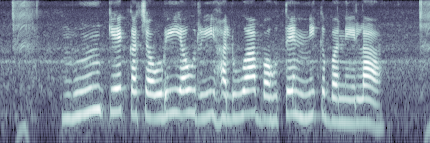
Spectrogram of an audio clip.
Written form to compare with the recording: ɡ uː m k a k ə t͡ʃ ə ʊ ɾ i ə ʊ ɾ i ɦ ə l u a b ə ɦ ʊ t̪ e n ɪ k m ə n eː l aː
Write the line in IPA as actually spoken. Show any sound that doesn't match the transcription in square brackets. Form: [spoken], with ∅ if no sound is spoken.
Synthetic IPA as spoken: ɡ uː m k [e] k ə t͡ʃ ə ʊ [ɽ] i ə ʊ ɾ i ɦ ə l u a b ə ɦ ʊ t̪ e n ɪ k [b] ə n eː l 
